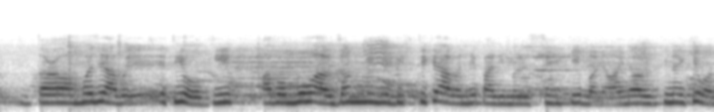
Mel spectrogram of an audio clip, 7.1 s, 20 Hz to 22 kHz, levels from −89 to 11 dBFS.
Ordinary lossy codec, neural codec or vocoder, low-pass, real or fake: none; none; 7.2 kHz; real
